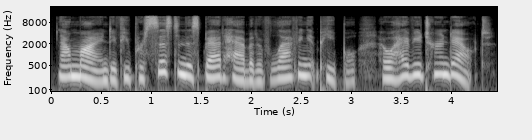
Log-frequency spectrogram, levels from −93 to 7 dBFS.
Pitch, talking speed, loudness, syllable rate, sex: 220 Hz, 255 wpm, -17 LUFS, 5.9 syllables/s, female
